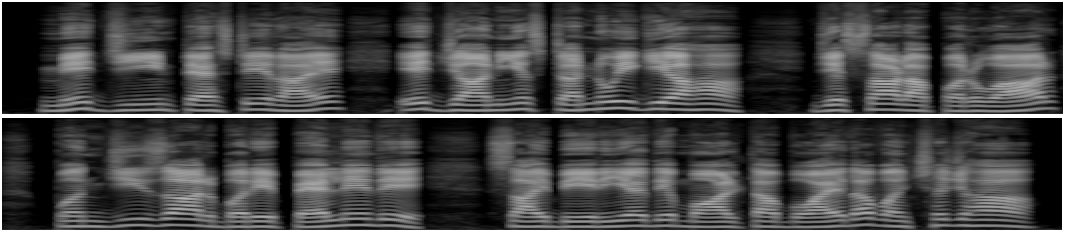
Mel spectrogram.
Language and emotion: Dogri, surprised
